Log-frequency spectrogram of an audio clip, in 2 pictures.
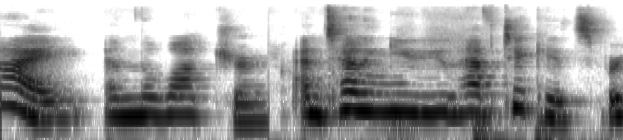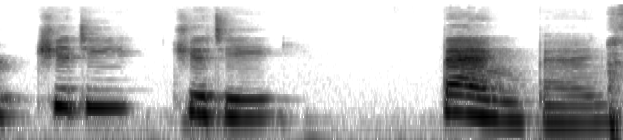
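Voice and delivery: mechanical, robotic automated phone-message voice. Retelling how every call about the tickets sounded: imitating own robotic phone voice. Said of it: "Who's this fucking robot ringing me up?".

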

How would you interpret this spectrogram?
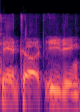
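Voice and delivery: put-on cartoon sitcom dad voice. Retelling brushing off people at a party: Homer Simpson voice. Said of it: "I gave him the old Homer Simpson".

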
